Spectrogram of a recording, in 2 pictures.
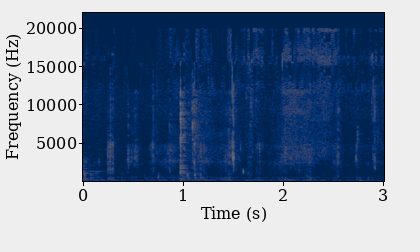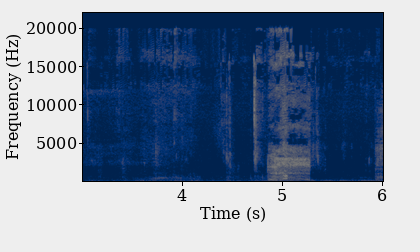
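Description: Kimchi being chewed during a meal at a guesthouse in Buyeo, soft close chewing with one louder crunchy bite near the end, amid quiet background sounds.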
